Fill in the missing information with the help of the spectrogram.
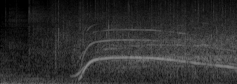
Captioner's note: cheering and applause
